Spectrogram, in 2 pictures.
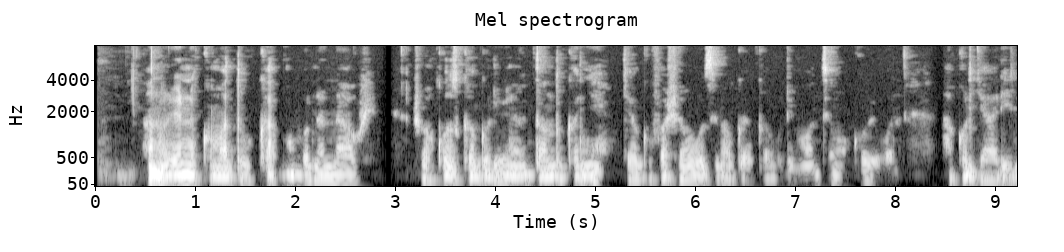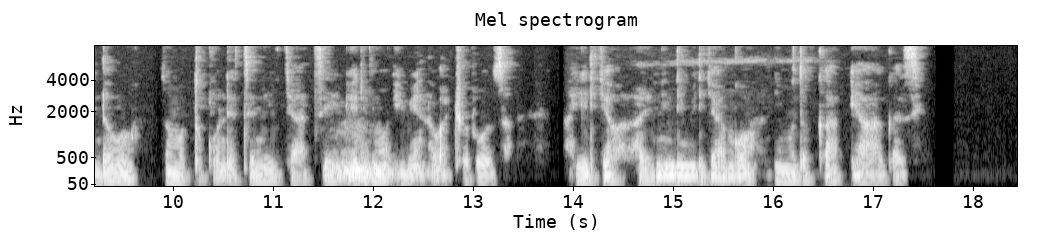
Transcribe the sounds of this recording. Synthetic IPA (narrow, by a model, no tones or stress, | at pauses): hanuɾe̞ɾonikumadukʰauβonanaːwe̞ | t͡ʃoβakuzukaɡoɾiβiːn̥huβitaːndukʰaɲe̞ɟ̥aːɡufaʃamuβuzima̰b̚ɡekaβuɾimuːnsimukʰoβiβo̞na | hakoɾɟaːɾindoβo | z̥umutu̥kunde̞t͡se̞nibɟaːt͡sieɾimoʔiβiːn̥huβa̰t͡ʃuɾuːza | hiɾɟo̞haɾiniːndimiɾɟa̰ːŋɡo̞nimodo̞kʰaijahaɡaz̥e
